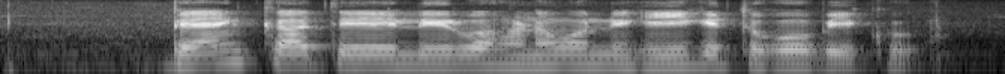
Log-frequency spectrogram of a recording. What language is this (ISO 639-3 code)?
kan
